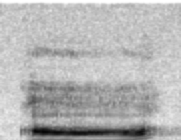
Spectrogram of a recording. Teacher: a is a back open unrounded long vowel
